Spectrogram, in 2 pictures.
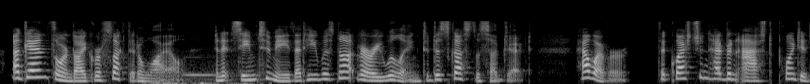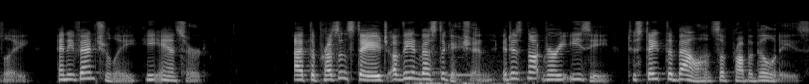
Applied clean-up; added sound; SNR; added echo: none; Subway, metro, underground / Doorbell; 12 dB; none.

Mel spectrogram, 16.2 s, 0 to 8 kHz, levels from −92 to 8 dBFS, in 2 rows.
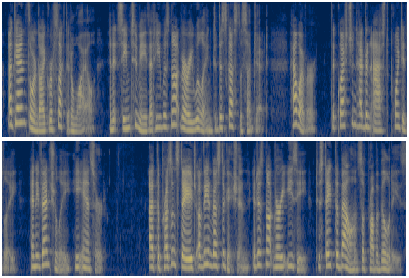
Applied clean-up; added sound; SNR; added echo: none; none; none; none.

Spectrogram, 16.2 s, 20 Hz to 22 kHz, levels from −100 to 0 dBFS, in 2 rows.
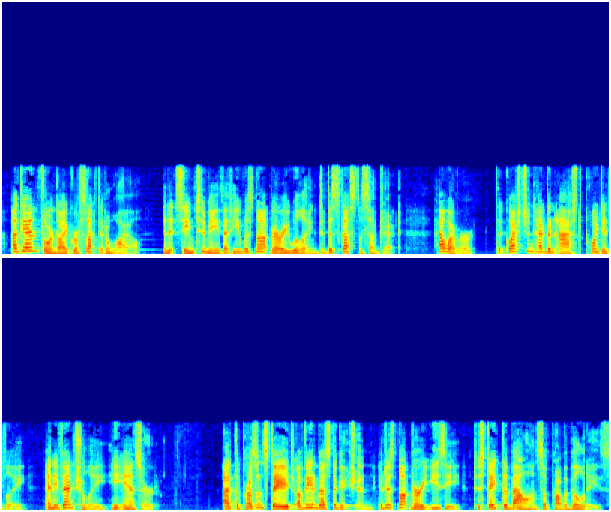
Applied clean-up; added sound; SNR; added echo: neural mask model RNNoise.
